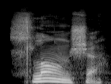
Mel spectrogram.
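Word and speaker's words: Sláinte: Is it pronounced Slánte? Slánte.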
